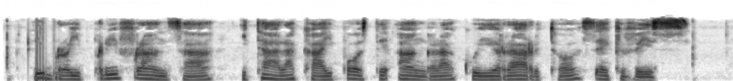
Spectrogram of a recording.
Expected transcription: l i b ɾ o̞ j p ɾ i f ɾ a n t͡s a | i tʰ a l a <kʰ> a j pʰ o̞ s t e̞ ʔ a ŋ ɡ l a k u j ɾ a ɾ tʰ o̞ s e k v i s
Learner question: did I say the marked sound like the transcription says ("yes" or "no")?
yes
